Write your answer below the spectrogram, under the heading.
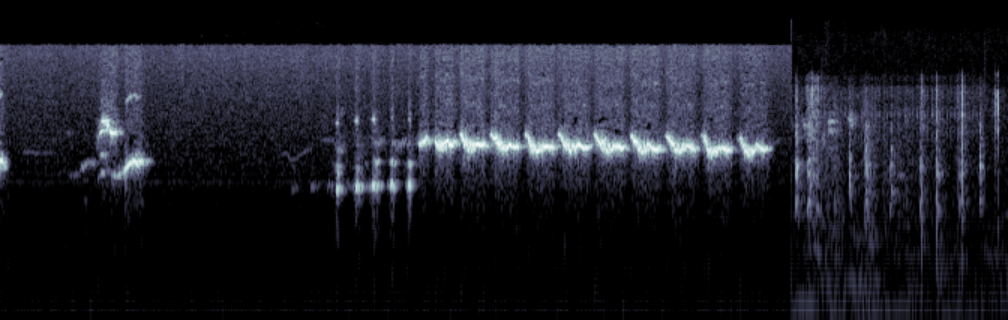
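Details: Rufous-bellied thrush singing the Piedade Senhor song alongside female calls; a whistled phrase, then a long run of about fifteen evenly repeated clear notes, ending in a clattering noisy passage.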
